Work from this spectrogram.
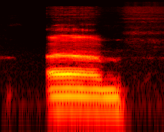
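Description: One short, loud, voiced sneeze bursts out of near silence and ends abruptly.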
